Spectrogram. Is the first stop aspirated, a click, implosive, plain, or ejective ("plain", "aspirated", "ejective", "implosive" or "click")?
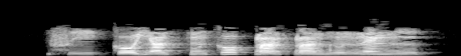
plain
